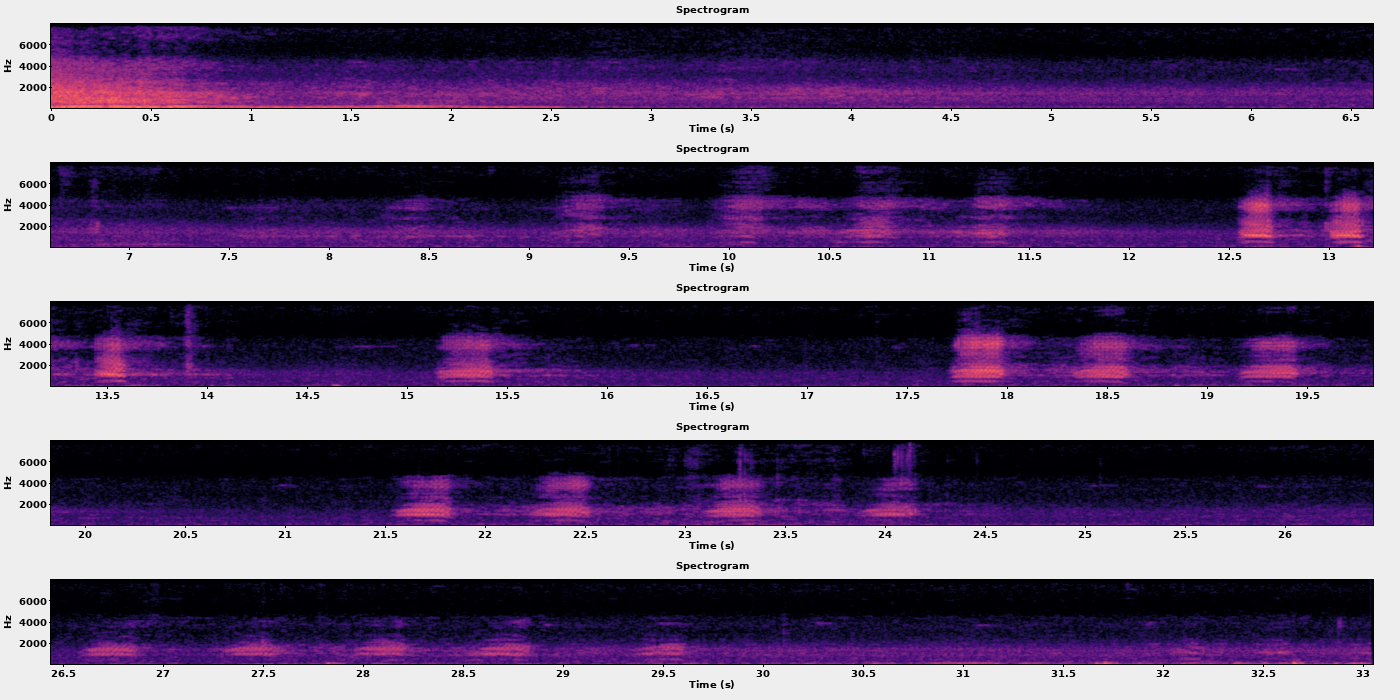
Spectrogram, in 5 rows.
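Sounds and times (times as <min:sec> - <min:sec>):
bird calling: 0:06.1 - 0:11.9, 0:17.7 - 0:19.8, 0:21.5 - 0:24.5.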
